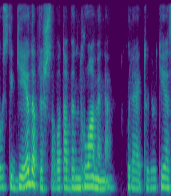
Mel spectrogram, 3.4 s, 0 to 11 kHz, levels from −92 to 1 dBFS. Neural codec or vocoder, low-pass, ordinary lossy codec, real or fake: none; 9.9 kHz; AAC, 64 kbps; real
